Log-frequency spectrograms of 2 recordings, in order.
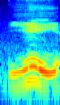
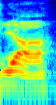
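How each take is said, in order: First: The syllable is said with an 'eh' vowel. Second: The syllable is said with an open 'ah' vowel. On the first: The speaker calls it wrong. "and not in in Ye" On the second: The speaker calls it right. "would be pronounced as Yah"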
